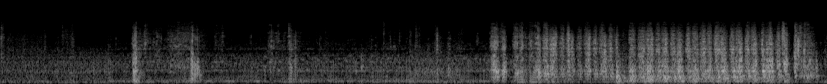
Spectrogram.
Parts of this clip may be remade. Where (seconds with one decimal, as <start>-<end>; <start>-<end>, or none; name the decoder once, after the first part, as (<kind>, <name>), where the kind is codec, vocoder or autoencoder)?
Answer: 1.1-4.1 (vocoder, HiFi-GAN); 4.6-5.4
